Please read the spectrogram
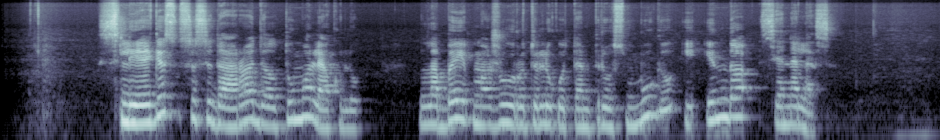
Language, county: Lithuanian, Vilnius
